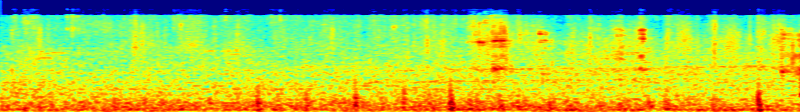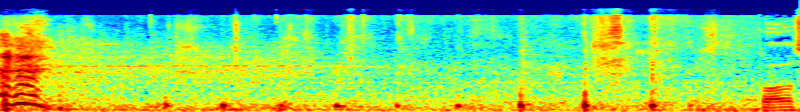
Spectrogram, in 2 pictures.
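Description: Hollow ambience of a largely empty stadium, with a short shout about halfway through, followed by a run of sharp, irregular knocks.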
